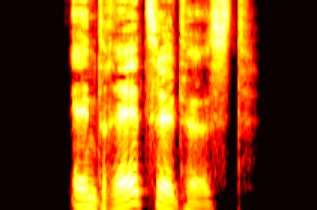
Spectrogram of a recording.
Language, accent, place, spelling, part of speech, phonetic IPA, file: German, Germany, Berlin, enträtseltest, verb, [ɛntˈʁɛːt͡sl̩təst], De-enträtseltest.ogg
- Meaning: inflection of enträtseln: 1. second-person singular preterite 2. second-person singular subjunctive II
